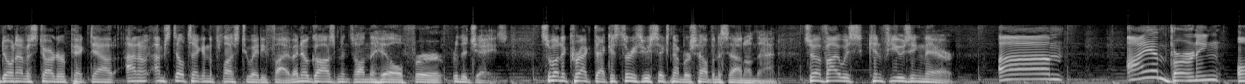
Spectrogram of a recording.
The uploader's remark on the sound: Legendary station callers, call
